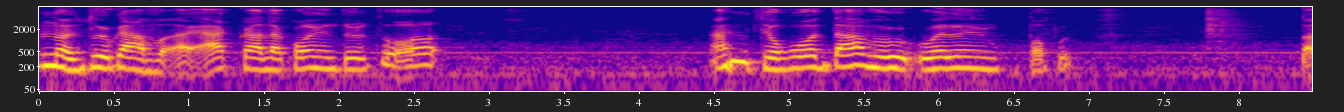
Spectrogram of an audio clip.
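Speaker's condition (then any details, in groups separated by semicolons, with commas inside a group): Cerebral palsy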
